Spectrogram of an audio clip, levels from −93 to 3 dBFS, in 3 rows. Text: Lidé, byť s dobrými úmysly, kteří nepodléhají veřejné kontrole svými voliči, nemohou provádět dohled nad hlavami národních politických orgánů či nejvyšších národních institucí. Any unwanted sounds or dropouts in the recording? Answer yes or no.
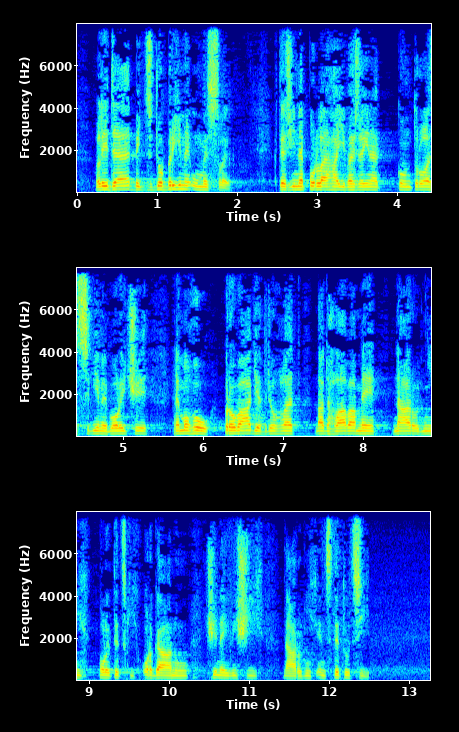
no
